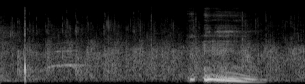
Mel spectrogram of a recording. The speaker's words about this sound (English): So maybe a round of applause. I don't know, feels appropriate.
